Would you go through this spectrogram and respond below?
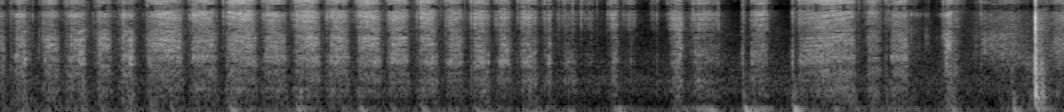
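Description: A small wooden craft piece is hand-sanded with quick, uneven back-and-forth rubbing strokes, close and fairly quiet, with no speech.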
